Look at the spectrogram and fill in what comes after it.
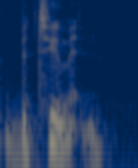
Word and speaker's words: bitumen: In the 12th century, Europeans were in North Africa for the Crusades, and they learned about, I think it's pronounced bitumen. Bitumen. It's B-I-T-U-M-E-N.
